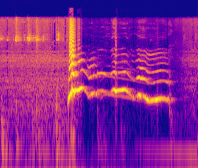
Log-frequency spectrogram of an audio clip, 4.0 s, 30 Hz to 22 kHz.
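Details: Dog during a first meeting between 15-week-old puppy Harley and Siberian Husky Lasky; after a low rustle, a sharp yelp slides into a sustained, wavering whine with faint lower yips, slowly falling in pitch before stopping.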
